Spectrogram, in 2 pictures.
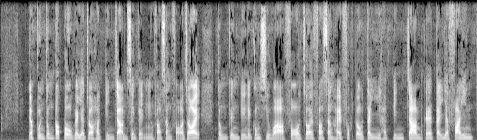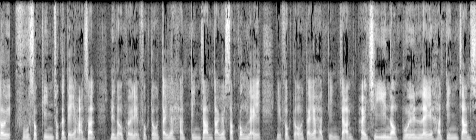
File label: cantonese, news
